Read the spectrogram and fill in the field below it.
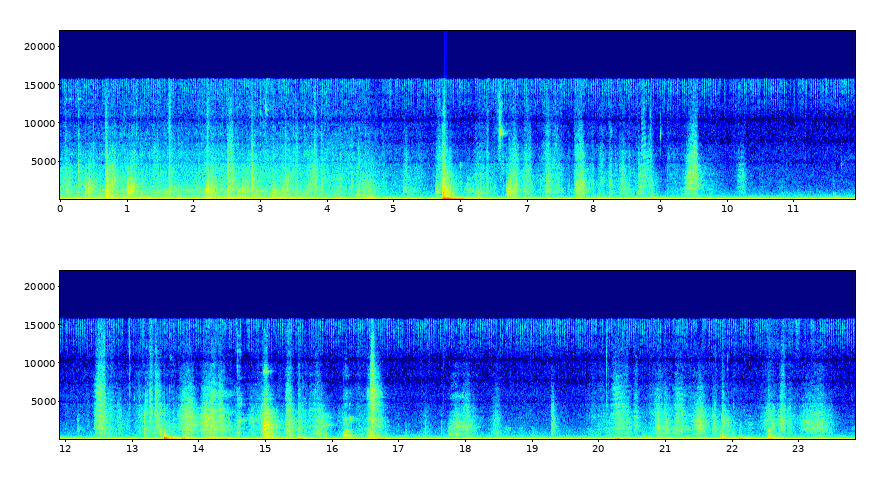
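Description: Piano casters rumble and rattle across a floor.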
